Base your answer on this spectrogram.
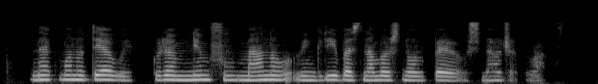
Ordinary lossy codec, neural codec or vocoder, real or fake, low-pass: AAC, 48 kbps; codec, 16 kHz, 0.4 kbps, LongCat-Audio-Codec; fake; 7.2 kHz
